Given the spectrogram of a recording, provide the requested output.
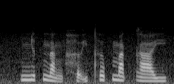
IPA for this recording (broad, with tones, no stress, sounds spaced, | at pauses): ɲ ə˦˥ t̚ n a˧˩ ŋ h ə̰˧˥ j t̪ʰ ə˦˥ p̚ m a˦˥ k̚ ɣ a˧ j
